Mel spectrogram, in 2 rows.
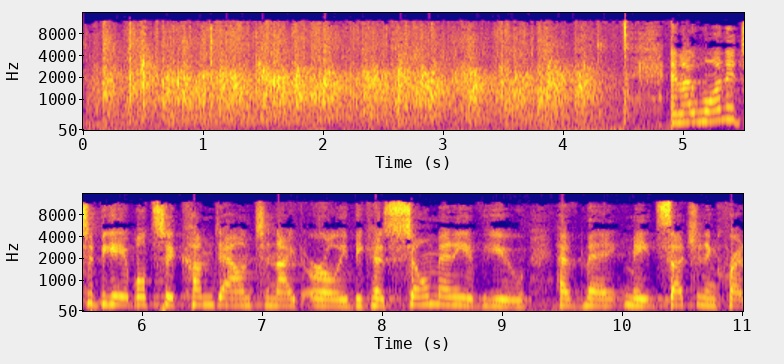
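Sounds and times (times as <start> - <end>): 
audience applause: 0.0 - 4.6
speech: 4.9 - 11.0.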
